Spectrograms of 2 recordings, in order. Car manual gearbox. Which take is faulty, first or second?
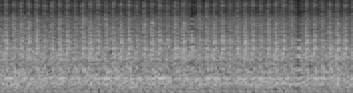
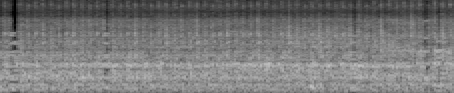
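second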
